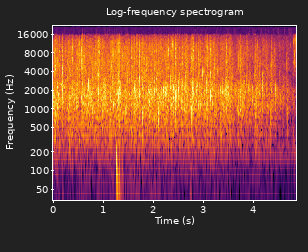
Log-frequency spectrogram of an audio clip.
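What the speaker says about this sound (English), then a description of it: "Let's give them all a round of applause if you don't mind." Steady applause from a large crowd, sustained clapping that fills the room evenly before easing off slightly at the end.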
